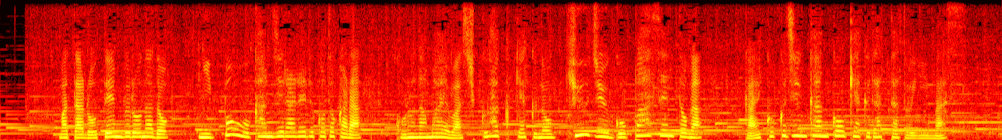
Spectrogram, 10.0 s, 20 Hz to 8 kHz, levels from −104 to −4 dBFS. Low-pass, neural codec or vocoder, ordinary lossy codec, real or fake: none; none; none; real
